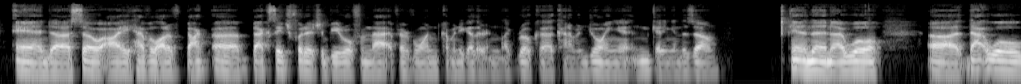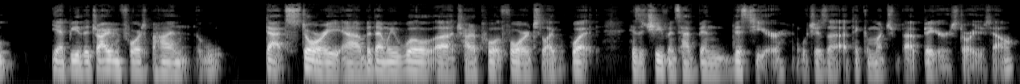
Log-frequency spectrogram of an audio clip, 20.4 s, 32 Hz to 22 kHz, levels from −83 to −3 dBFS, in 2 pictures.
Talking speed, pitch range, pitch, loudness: 230 wpm, 90-95 Hz, 95 Hz, -21 LUFS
